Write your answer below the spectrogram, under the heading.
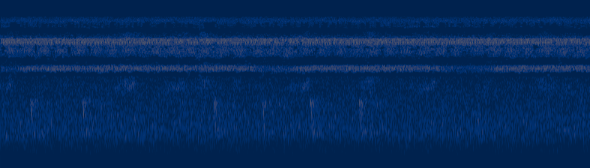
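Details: Insects calling at night, recorded without music: an unbroken shimmering wall of high trilling from many callers, with quieter short chirps recurring about every half second to second in the background.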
